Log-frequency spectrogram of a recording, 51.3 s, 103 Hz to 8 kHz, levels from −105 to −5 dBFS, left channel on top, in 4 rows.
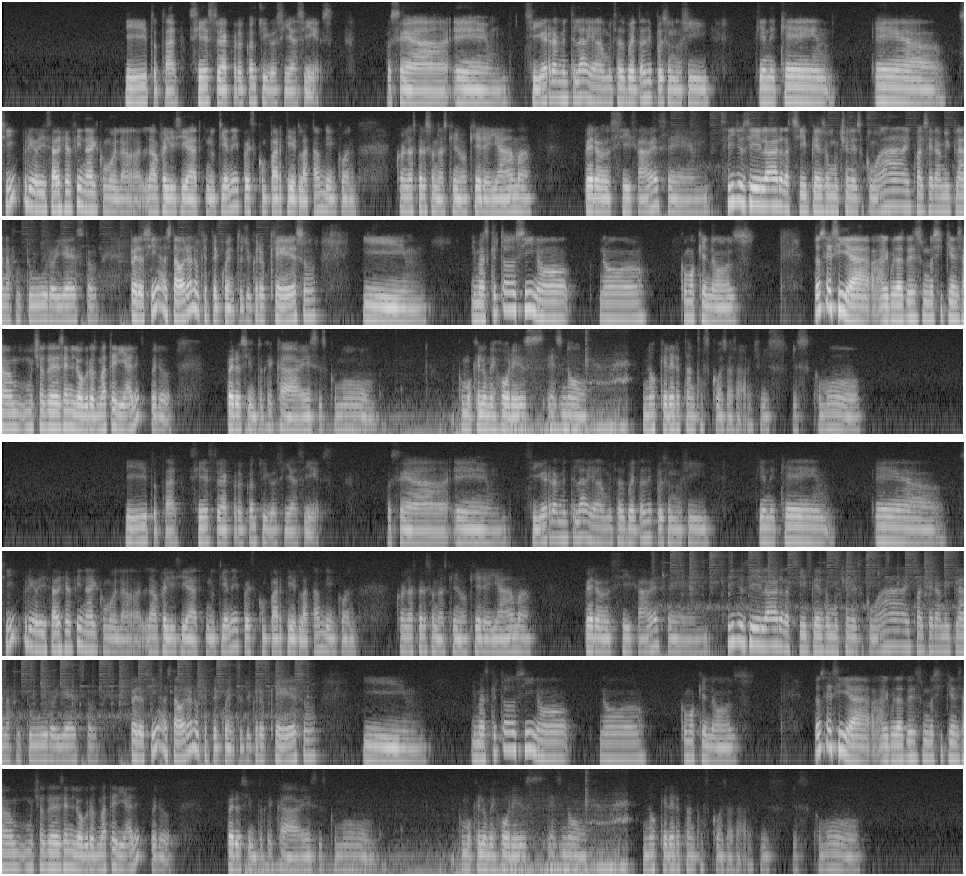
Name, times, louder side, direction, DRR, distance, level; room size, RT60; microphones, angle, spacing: voice 1, 1.6-4.4 5.1-9.5 10.1-11.1 11.6-19.9 20.6-31.3 31.9-33.2 33.6-34.3 34.7-35.6 36.0-40.7 41.5-43.5 44.6-46.3 47.0-50.0, left 5 dB, 85° left, 0.5 m, -34 dB
sound 1, 21.5-29.8, right 2 dB, 70° right, 2.7 m, -47 dB
sound 2, 41.7-46.8, equal, 10° left, 0.7 m, -42 dB
15.0 x 9.8 x 5.8 m
head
